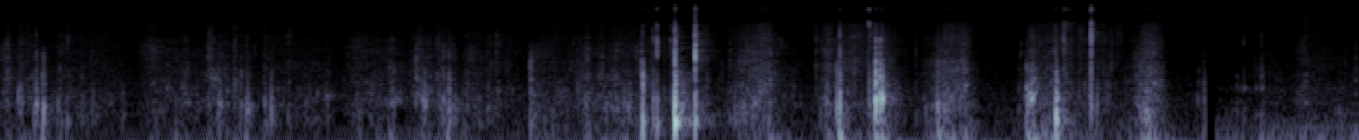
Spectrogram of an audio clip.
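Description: Hands squish and squeeze soft, sticky slime with wet crackling pops.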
